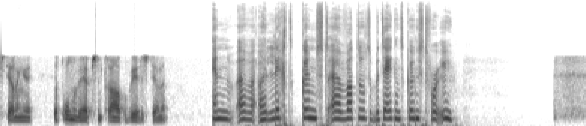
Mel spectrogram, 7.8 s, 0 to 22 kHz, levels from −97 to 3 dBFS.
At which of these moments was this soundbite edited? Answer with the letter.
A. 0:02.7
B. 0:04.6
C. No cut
C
